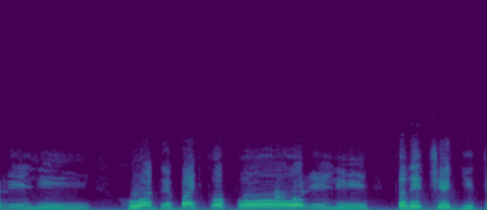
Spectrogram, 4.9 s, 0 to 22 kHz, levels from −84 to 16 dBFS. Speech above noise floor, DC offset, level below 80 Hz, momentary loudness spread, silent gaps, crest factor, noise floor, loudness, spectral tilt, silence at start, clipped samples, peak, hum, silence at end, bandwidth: 20 dB; under 0.1%; -54 dBFS; 15 LU; none; 12 dB; -45 dBFS; -26 LUFS; -6.5 dB/octave; 0 s; under 0.1%; -14 dBFS; none; 0 s; 7.2 kHz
